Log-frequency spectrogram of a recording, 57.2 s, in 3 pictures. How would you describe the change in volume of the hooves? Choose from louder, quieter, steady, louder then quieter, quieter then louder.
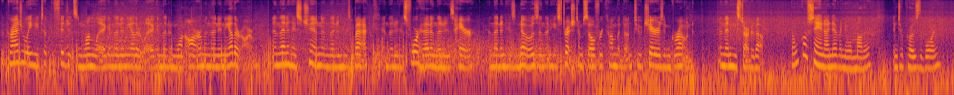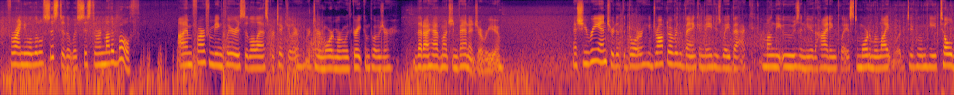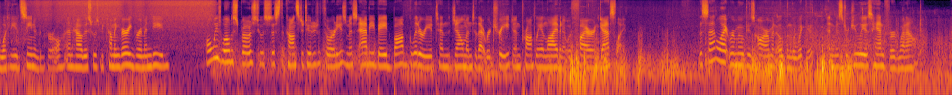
quieter then louder.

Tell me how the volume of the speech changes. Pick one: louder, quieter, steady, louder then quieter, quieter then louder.
steady.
